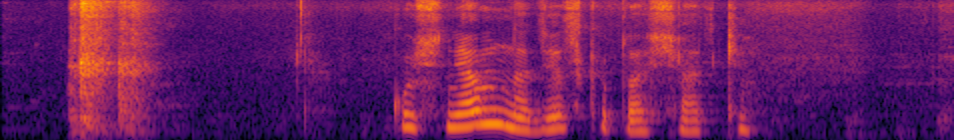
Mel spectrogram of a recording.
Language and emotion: Russian, neutral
